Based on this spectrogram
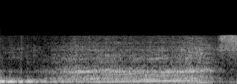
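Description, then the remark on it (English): A truck engine roars, revving steadily with its pitch climbing as the motor works harder, loud and continuous throughout with no voices. “You'll step in front of the truck to unlatch the door, start your motor in gear, and duck.”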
